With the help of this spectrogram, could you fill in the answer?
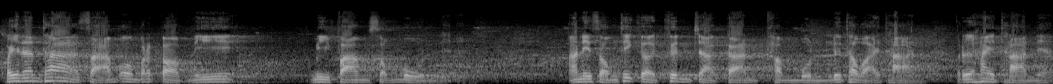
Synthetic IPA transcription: pʰɔ˦˥t͡ɕʰa˧na˦˥nt̪ʰaː˥˩saː˩˦mʔoː˧ŋpɾa˧kɔː˨˩p̚niː˦˥ | miː˧kʰaː˧mso˩˦mbuː˧nːi˥˩ɐ | ʔa˧nːiː˦˥sɔː˩˦ŋt̪ʰiː˥˩kɤː˨˩t̪̚kʰɯ˥˩nt͡ɕaː˨˩kːaː˧nt̪ʰa˧mbu˧nɾɯː˩˦t̪ʰa˧wa̰ː˩˦jt̪ʰaː˧n | ɾɯː˩˦ɦa˥˩jt̪ʰaː˧nːi˥˩ɐ

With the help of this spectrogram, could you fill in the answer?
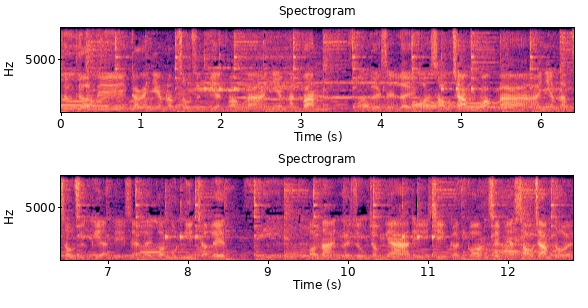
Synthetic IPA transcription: t̪ʰɨ˨˩əŋt̪ʰɨ̰˨˧˨əŋt̪ʰi˨˩kaː˦˥k̚ʔa˧jŋ̟ʔɛ˧mlaː˨˩msə˧wsɨ̰˧˨kːḭ˧˨ənɦwa˨˩k̚laː˨˩ʔa˧jŋ̟ʔɛ˧mhaː˦˥t̚va˧n˨ | ŋɨ˨˩əjsɛ̰˧˥lə˨˦jkɔ˧nsa˨˦wt͡ɕa˧mhwa˨˩k̚laː˨˩ʔa˧jŋ̟ʔɛ˧mlaː˨˩msə˧wsɨ̰˧˨kːḭ˧˨ənt̪ʰi˨˩sɛ̰˧˥lə˨˦jkɔ˧nmo˨˩t̚ŋi˨˩nt͡ɕəː˧˩le˧n | kɔ˨˩nla̰ː˧˨jŋɨ˨˩əjzʊ˨˩ŋ͡mt͡ɕɔ˧wŋ͡mɲaː˨˩t̪ʰi˨˩t͡ɕi˧˩kə˨˩nkɔ˧nse˧˩mʔɛ˦˥t̚sa˨˦wt͡ɕa˧mt̪ʰo˧j

